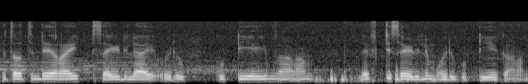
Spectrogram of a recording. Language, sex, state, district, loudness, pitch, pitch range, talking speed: Malayalam, male, Kerala, Kollam, -17 LUFS, 125 Hz, 120-130 Hz, 125 wpm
